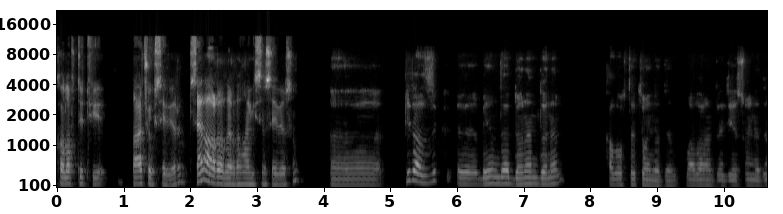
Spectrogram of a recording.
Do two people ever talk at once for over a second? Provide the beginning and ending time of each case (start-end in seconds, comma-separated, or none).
none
